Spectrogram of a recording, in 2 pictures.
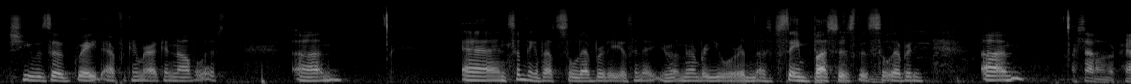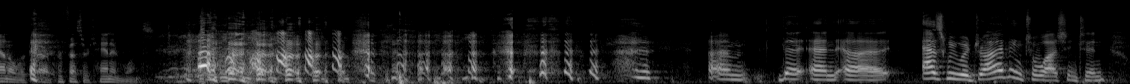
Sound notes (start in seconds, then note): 13.0 laughs; 13.0 audience laughing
